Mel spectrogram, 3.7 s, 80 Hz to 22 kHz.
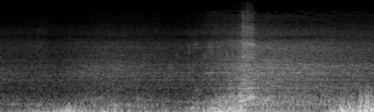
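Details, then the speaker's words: Jaguar S-Type 3.0 V6, microphone away from exhaust: soft idle swells into a quick rev blip and settles cleanly, no rattles; healthy engine. "hope you can hear that but that sounds lovely"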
